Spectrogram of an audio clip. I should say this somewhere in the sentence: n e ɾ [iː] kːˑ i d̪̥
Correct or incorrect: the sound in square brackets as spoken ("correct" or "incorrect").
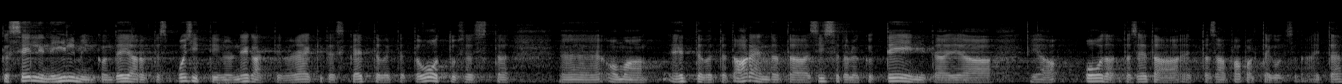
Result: incorrect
